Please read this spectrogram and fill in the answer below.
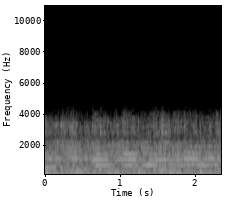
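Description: Progressive trance played loud over a club sound system: a steady driving beat under held synth notes, one of which comes in less than a second in.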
